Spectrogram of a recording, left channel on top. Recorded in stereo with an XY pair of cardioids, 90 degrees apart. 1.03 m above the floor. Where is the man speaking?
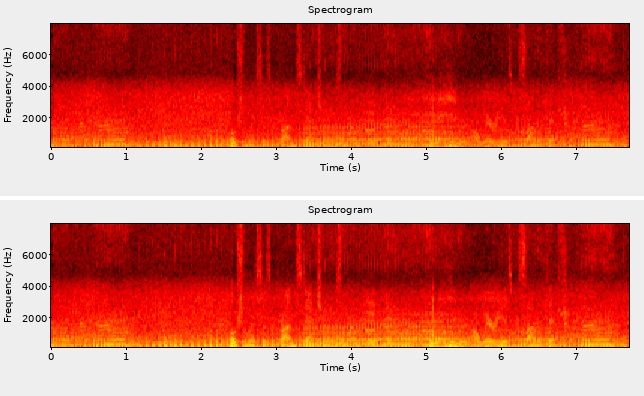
50° right.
